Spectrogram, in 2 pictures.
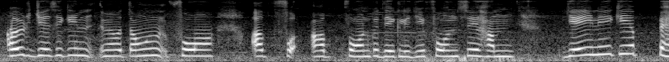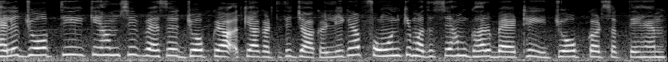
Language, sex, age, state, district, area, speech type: Urdu, female, 18-30, Delhi, Central Delhi, urban, spontaneous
